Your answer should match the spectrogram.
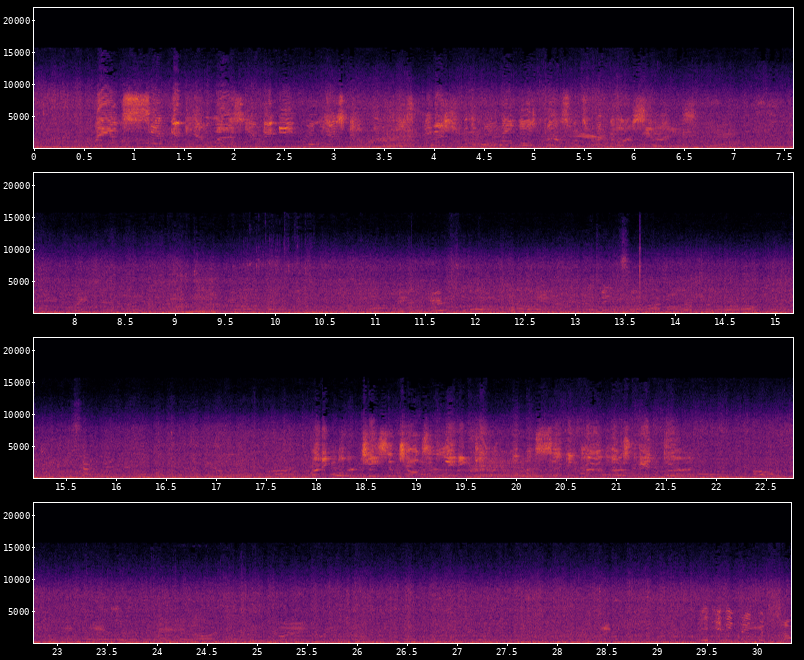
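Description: Sprint car engines running at a steady idle, several together, with no revving, under the chatter of nearby spectators.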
